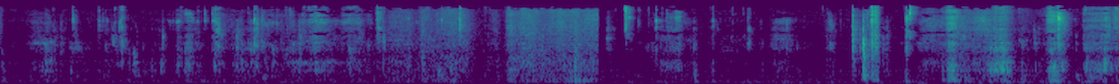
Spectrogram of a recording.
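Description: Faint close-up eating sounds: chewy rice cakes being chewed, with soft mouth sounds and a few sharper clicks near the end.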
